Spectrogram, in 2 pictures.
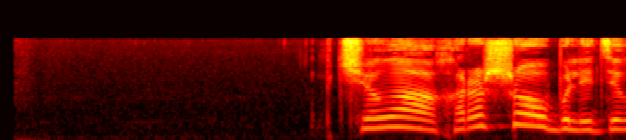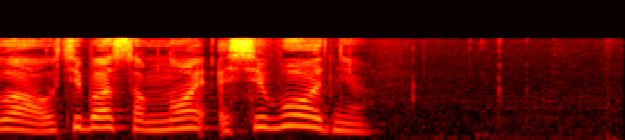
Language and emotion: Russian, positive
